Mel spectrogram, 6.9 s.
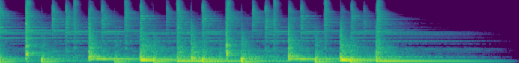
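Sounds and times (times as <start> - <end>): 
jazz music: 0.0 - 5.4.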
